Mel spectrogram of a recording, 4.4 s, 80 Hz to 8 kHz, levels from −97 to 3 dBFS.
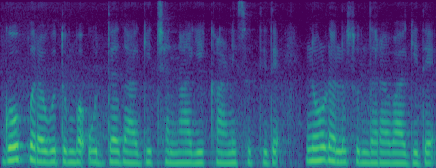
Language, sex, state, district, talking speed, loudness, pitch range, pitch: Kannada, female, Karnataka, Mysore, 95 wpm, -30 LUFS, 180-190 Hz, 185 Hz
